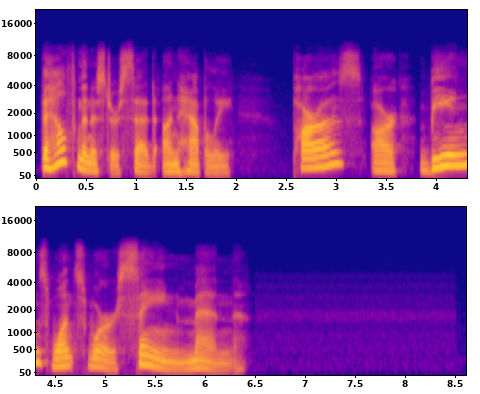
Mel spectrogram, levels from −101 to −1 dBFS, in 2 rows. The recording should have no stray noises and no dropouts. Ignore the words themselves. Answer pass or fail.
pass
